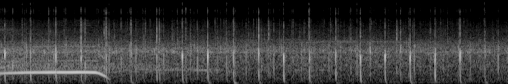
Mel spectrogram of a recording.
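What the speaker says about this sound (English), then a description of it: "Can we give Emily Wright just one big, more huge round of applause" A small audience claps for a speaker after a talk on the microbiome and growing plants, the applause thinning into scattered individual claps after a sustained electronic tone fades in the first second.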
